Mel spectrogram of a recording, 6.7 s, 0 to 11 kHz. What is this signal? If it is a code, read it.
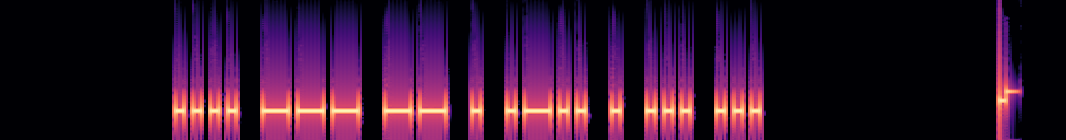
Morse code, heard as a keyed tone, about 22 wpm, 700 Hz. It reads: HOMELESS
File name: practice / 22wpm / Eight Letter Words - 22wpm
